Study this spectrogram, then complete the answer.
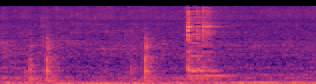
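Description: Brief crackling sizzle of spices hitting hot oil, with a few soft stirring scrapes before a sharper hiss.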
